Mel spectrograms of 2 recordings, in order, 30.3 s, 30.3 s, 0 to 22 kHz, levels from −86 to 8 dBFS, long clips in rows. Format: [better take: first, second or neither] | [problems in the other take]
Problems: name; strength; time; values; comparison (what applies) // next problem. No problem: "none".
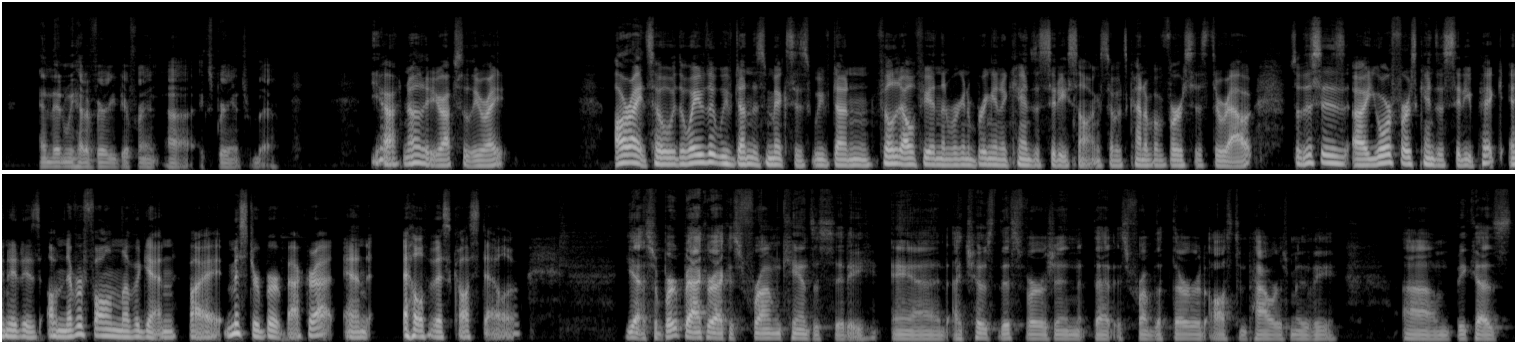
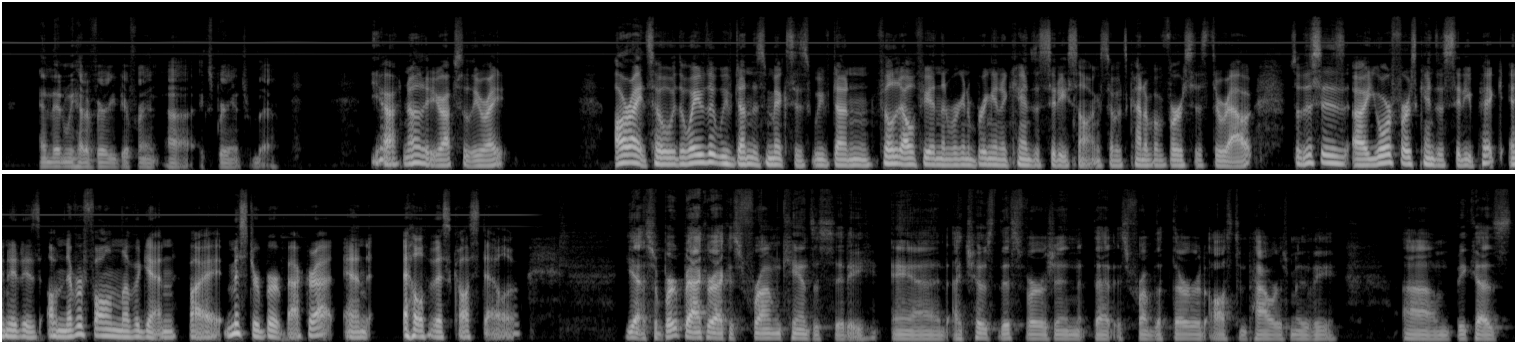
first | high-pitched whine; faint; until 20 s; 8 kHz, 30 dB below the speech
